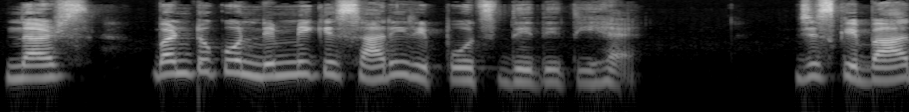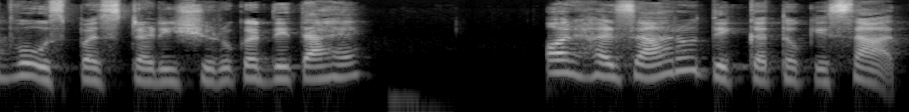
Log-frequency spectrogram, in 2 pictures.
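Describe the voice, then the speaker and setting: A woman's voice: mid-range voice, no room sound, studio quality. A woman narrating a scripted moral story for a cartoon.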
